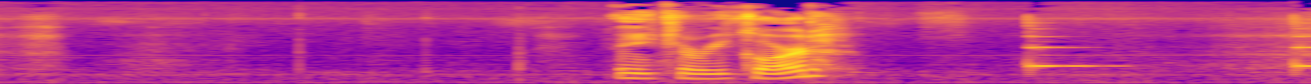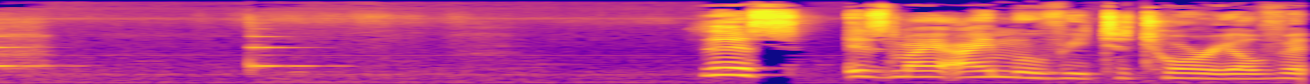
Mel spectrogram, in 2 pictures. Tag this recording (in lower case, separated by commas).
inside a small room, speech, bleep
